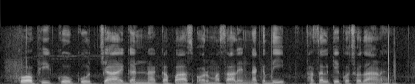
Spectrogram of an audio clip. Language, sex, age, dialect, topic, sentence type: Hindi, male, 18-24, Awadhi Bundeli, agriculture, statement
